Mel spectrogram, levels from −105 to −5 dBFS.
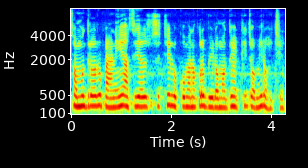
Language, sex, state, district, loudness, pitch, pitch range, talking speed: Odia, female, Odisha, Khordha, -17 LUFS, 230 Hz, 220-245 Hz, 140 wpm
